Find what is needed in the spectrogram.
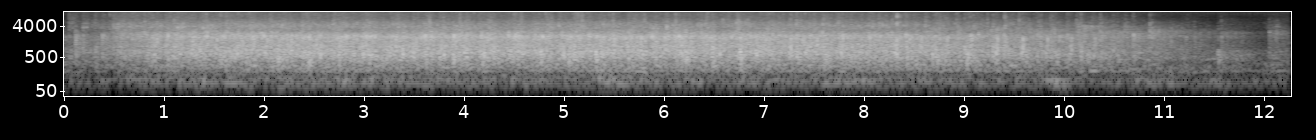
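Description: Audience applause after a choir song ends: the clapping builds in the first second, holds steady, then dies away over the last couple of seconds.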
